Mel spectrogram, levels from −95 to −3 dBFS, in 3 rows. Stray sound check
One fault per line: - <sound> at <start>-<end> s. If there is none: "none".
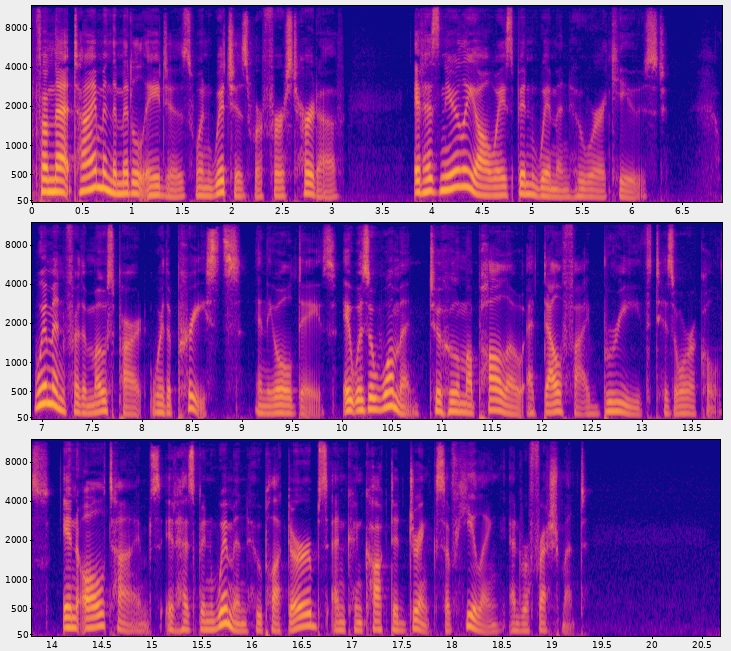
none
